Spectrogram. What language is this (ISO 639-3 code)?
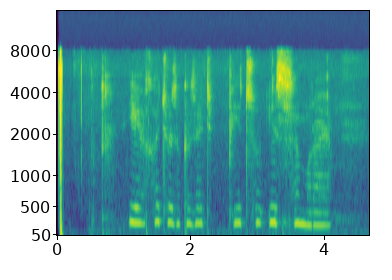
rus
